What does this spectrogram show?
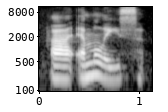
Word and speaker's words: Emil: I mean, this is just like kind of like the middle of the story, because their son, Emil, not their son, but Emily's son, Emily and Cable.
